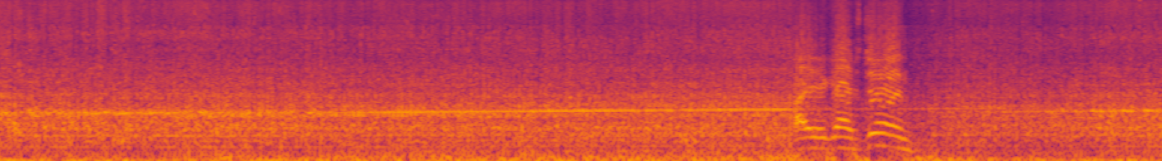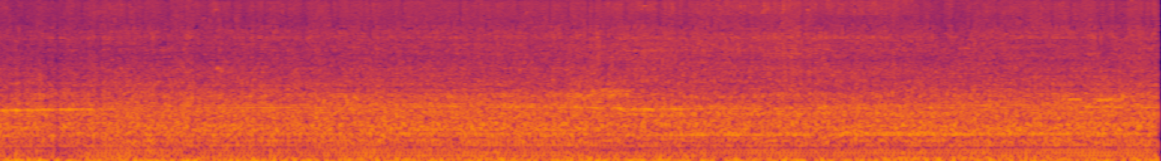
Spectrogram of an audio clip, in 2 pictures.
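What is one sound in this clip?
Wind rushes past at speed.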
